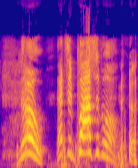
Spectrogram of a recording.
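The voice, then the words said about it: Imitates another person's voice, shouted. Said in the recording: “my horrible Mark Hamill impersonation.”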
